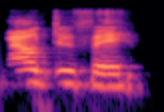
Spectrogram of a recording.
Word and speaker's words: Raoul Dufy: Yeah, Raoul Dufy.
